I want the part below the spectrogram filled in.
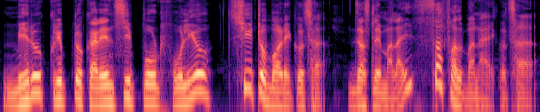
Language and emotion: Nepali, happy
